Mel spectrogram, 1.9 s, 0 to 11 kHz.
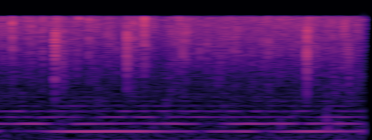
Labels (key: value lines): label: biophony, midshipman
recorder: SoundTrap 500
